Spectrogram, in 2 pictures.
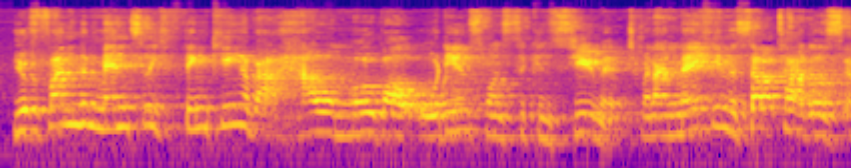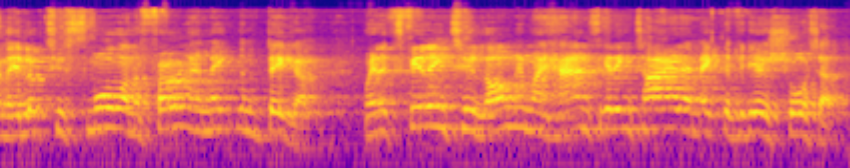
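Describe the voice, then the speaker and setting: A man's voice: sits high, far from the mic. Young man giving a keynote in an echoey hall. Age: young adult. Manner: energetic, persuasive, with quick restarts. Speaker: conference speaker. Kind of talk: keynote talk. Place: large conference hall.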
